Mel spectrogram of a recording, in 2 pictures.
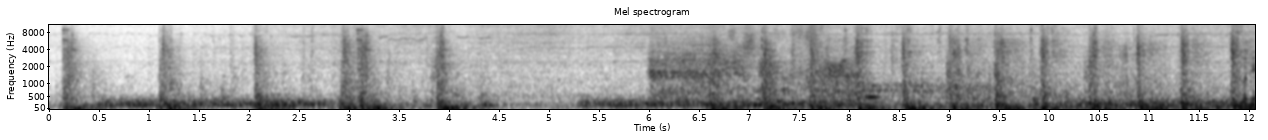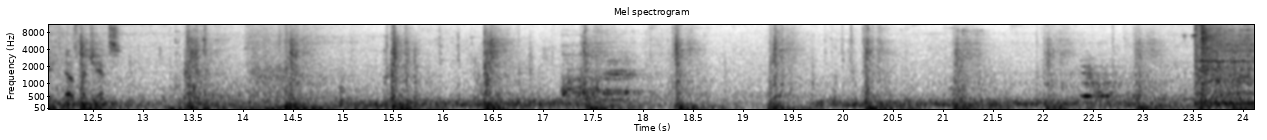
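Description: Footsteps clang steadily on a metal floor.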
